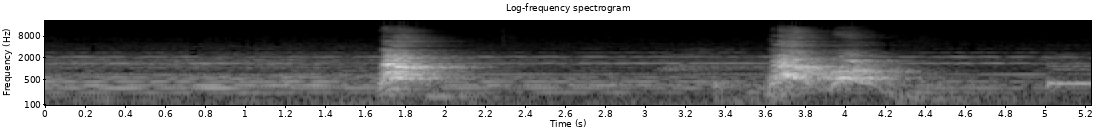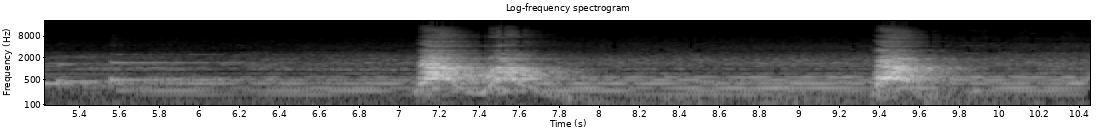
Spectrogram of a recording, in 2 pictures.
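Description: A dog barking in four short bursts, roughly every two to three seconds, some of them doubled, over soft ambient music with long held tones.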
